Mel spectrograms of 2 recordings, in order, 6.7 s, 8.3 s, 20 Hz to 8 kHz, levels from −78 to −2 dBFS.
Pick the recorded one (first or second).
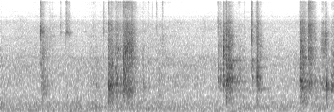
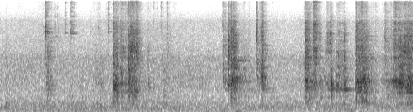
second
